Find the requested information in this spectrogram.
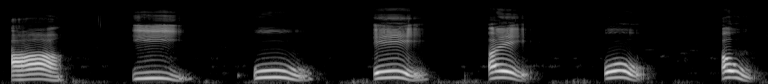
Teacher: इनके उच्चारण में ह्रस्व स्वरों के उच्चारण से दुगना समय लगता है। मतलब ह्रस्व स्वर में जो टाइम लगा उसका डबल टाइम इसमें लगेगा। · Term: दीर्घ स्वर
